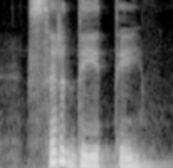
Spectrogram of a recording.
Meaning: angry
- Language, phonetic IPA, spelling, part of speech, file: Ukrainian, [serˈdɪtei̯], сердитий, adjective, Uk-сердитий.ogg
